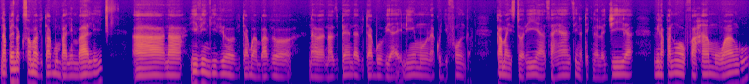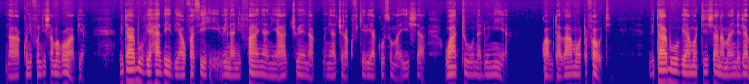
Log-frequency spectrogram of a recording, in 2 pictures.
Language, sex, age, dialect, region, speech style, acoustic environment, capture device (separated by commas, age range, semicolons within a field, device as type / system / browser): Swahili, male, 18-24, Kenya - Nairobi Sheng-influenced, Kenya, focused, nature; silence, mobile / Linux / Chrome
